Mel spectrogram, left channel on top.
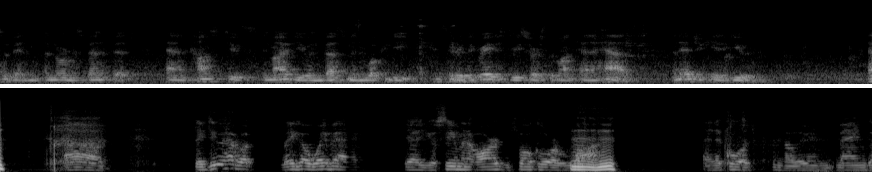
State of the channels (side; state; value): both; different; correlation 0.00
